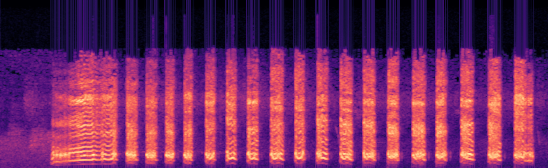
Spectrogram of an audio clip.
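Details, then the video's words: Hen red junglefowl, used as a lure to call males: a long nasal, wavering note opens, then about eighteen rapid, regular clucks follow in a steady run. "suara ayam hutan betina merah asli/The sound of the original red female jungle fowl"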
